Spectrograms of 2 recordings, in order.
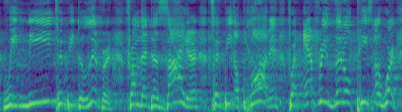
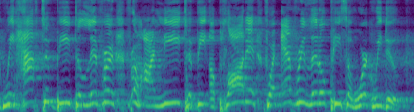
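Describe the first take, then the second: First: Louder repeat. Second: Said in the usual way. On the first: Shown as a demonstration. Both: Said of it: "Let me say it again".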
